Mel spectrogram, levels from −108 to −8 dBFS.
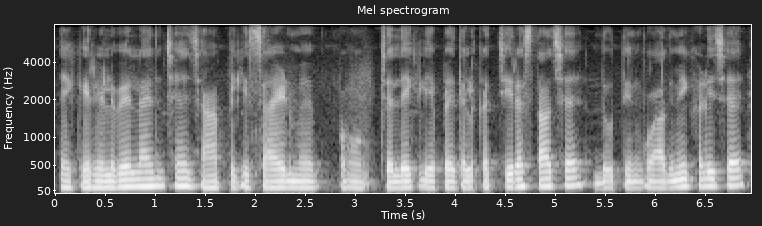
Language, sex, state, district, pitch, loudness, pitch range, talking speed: Angika, male, Bihar, Begusarai, 110 Hz, -18 LUFS, 110-130 Hz, 190 wpm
